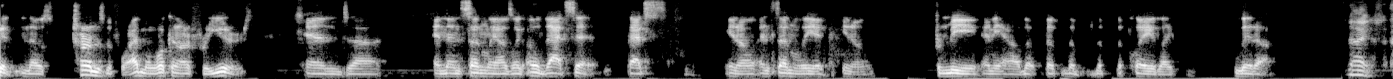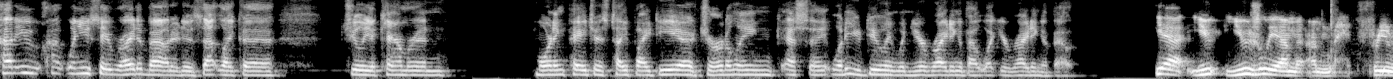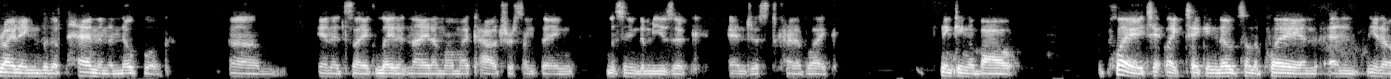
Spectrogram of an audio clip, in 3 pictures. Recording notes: chatted with us over Zoom.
